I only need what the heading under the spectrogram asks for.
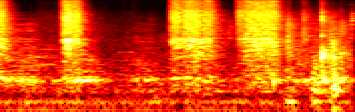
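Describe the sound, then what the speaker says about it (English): Hairspray from an aerosol can is sprayed onto curled hair in three short, close hissing bursts, the last one longest, with quiet pauses between them. "I'll just add a little more hairspray because my hair"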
